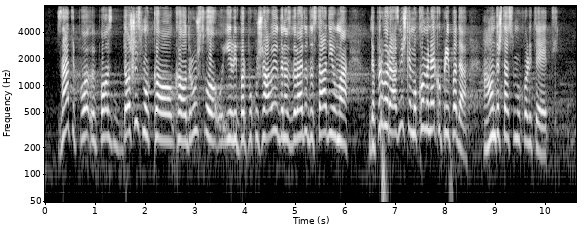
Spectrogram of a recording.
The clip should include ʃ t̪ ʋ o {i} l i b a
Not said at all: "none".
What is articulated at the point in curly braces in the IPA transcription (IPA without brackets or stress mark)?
i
